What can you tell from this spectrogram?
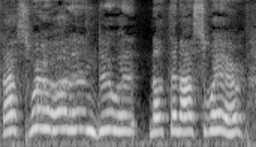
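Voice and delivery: high, pleading fake sob; hammed-up terrified denial; mock panicked pleading. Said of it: "They're like".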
